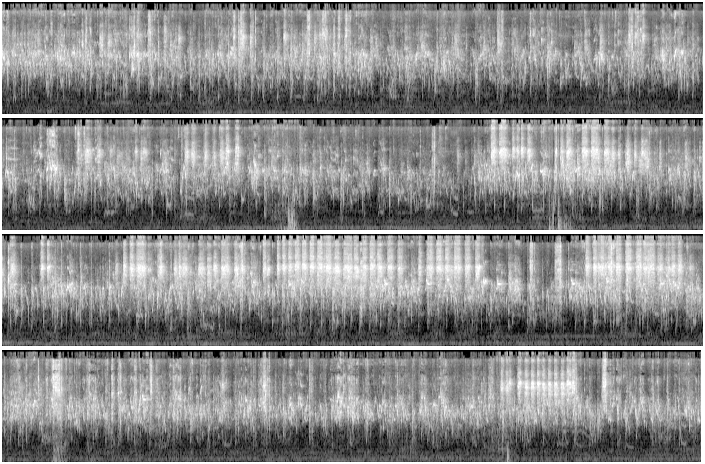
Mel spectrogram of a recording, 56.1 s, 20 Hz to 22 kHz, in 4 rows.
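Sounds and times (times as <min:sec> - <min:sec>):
budgerigars chirping and warbling: 0:00.0 - 0:56.0
sharp knock: 0:25.0 - 0:25.6.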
